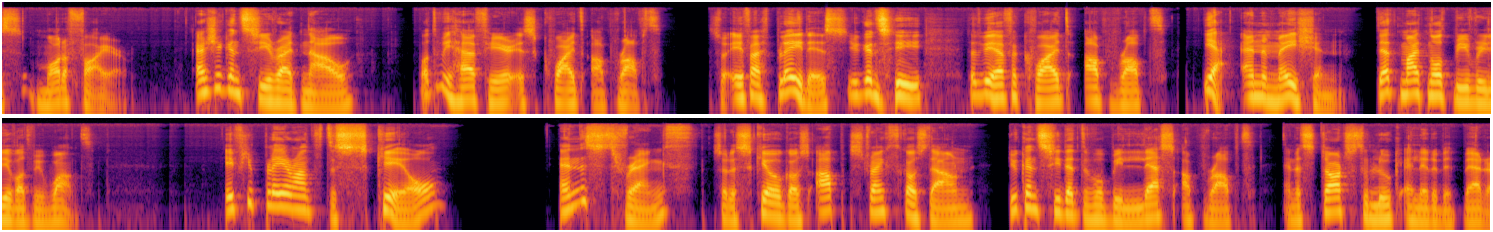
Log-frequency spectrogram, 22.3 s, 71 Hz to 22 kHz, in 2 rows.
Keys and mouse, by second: 5.8 space, 8.6 space, 8.9 space, 10.3 space, 13.8-22.3 drag, 19.2 space, 22.1 space.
